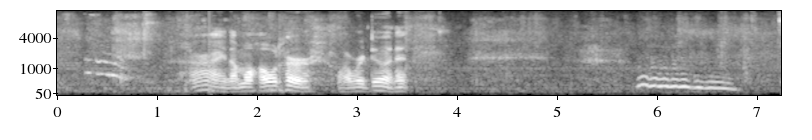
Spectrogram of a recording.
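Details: Five-week-old puppies playing and having fun at a kennel: wavering, whiny yelps with warbling pitch in a quick run of about two seconds, then one long descending whimper near the end.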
